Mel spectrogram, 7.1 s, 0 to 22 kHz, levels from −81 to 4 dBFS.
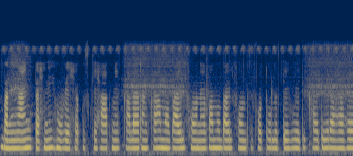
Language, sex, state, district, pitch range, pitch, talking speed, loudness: Hindi, female, Uttar Pradesh, Jyotiba Phule Nagar, 210-215 Hz, 215 Hz, 205 wpm, -20 LUFS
